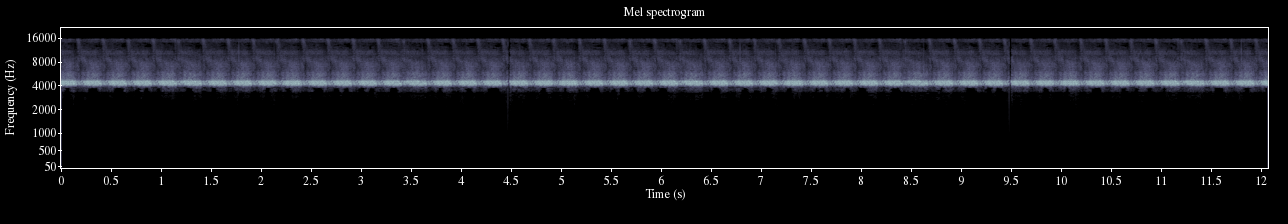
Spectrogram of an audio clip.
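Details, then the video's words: Crickets on a farm meadow on a summer night under a full moon, chirping in a steady, high, even trill pulsing about four times per second, with no other sounds. "Cricket chirping sounds for sleeping"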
